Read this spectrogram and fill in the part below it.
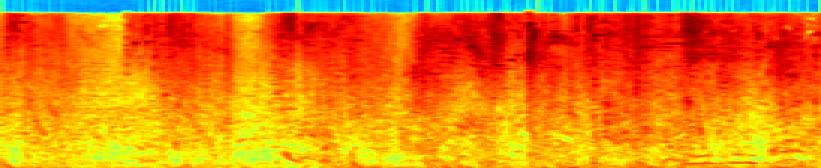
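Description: Video game combat effects whoosh and crash during a fight.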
